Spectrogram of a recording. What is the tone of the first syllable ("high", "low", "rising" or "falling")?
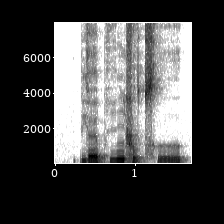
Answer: rising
